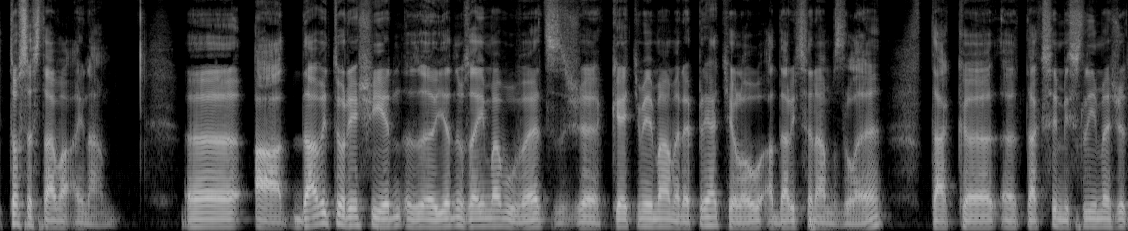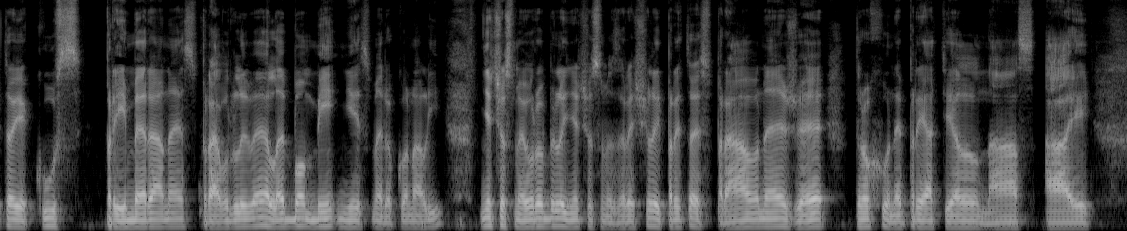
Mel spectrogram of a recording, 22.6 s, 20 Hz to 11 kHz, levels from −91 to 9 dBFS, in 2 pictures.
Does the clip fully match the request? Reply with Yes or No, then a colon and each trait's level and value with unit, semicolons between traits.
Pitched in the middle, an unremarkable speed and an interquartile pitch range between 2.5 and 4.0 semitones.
No: very low, 95 Hz; average, 135 wpm; average, 2.8 semitones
